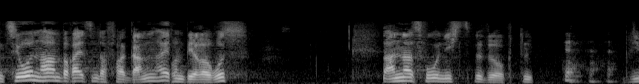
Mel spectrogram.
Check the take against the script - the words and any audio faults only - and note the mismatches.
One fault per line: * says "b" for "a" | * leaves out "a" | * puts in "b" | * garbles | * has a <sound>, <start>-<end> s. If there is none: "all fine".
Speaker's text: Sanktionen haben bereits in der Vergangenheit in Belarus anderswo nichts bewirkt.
* has a laugh, 5.6-6.2 s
